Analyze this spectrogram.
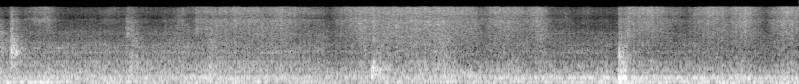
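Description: A paint roller rolls softly over a wall.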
